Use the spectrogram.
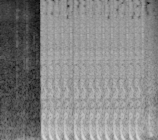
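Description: A rapid automatic burst of gunfire in the mobile battle royale game BGMI, about a dozen evenly spaced shots in quick rhythm, loud and close, starting abruptly after near silence and cutting off cleanly.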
